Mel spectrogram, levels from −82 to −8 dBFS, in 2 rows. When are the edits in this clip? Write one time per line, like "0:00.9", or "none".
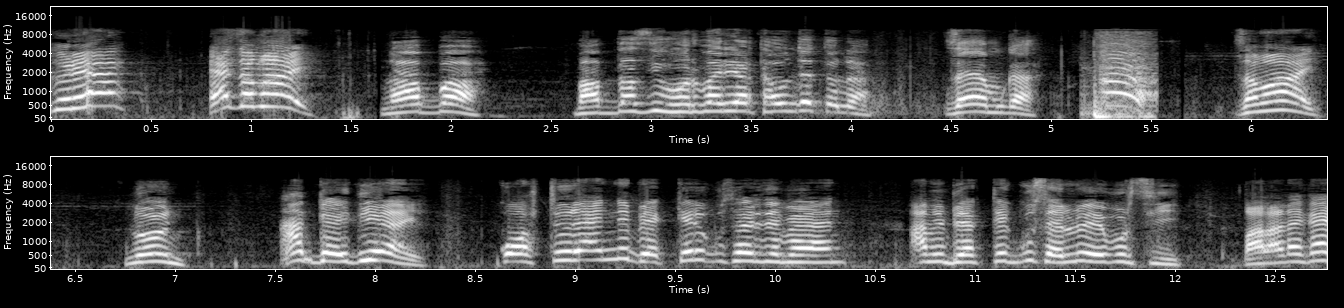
none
